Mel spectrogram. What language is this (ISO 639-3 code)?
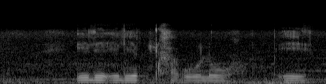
sot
